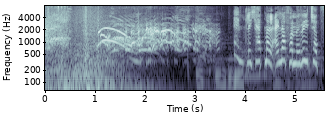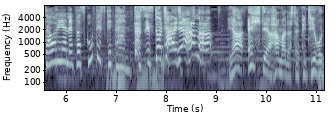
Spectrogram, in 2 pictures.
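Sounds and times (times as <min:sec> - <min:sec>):
rumbling explosion of flying object: 0:00.2 - 0:02.2
laughter: 0:01.5 - 0:03.6
speech: 0:04.1 - 0:11.1.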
